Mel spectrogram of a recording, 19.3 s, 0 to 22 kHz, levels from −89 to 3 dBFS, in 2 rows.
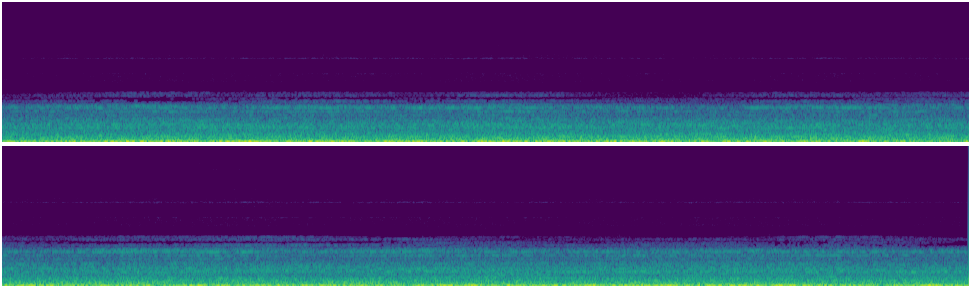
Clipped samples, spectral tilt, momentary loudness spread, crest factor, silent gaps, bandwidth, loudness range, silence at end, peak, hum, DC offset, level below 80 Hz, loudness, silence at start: under 0.1%; -13 dB/octave; 2 LU; 12 dB; none; 1.3 kHz; 1 LU; 0 s; -4 dBFS; none; under 0.1%; -22 dBFS; -28 LUFS; 0 s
